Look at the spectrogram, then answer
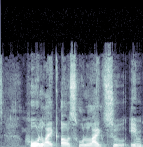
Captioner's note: speaking in French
